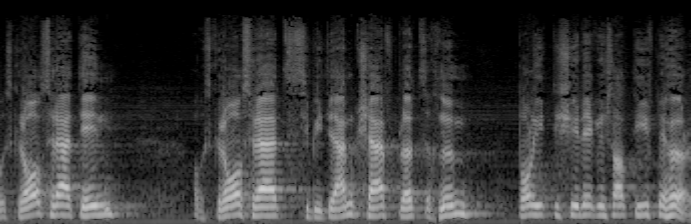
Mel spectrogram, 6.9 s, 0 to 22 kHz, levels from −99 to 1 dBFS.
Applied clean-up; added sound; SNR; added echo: none; none; none; none.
